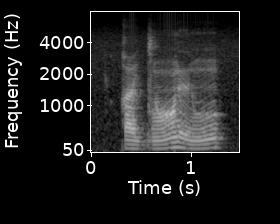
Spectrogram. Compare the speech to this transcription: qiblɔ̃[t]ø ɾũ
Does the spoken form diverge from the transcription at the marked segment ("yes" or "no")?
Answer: yes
